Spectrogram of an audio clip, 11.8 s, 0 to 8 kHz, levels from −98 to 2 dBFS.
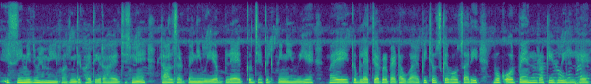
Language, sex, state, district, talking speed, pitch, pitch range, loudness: Hindi, female, West Bengal, Dakshin Dinajpur, 200 wpm, 145 Hz, 135-155 Hz, -17 LUFS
